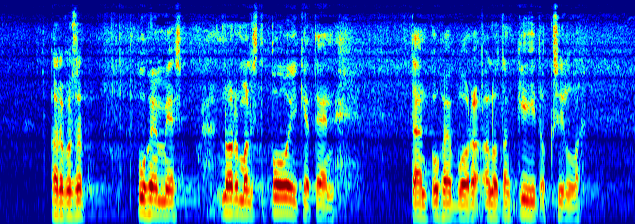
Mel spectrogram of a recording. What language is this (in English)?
Finnish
